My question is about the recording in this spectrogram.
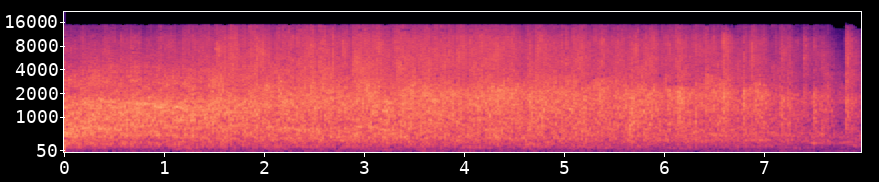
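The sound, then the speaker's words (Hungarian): Dense audience applause, a steady wash of many hands clapping at full strength for several seconds, then thinning and tapering off near the end. “Hát, nagyon taps is lehetett volna.”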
